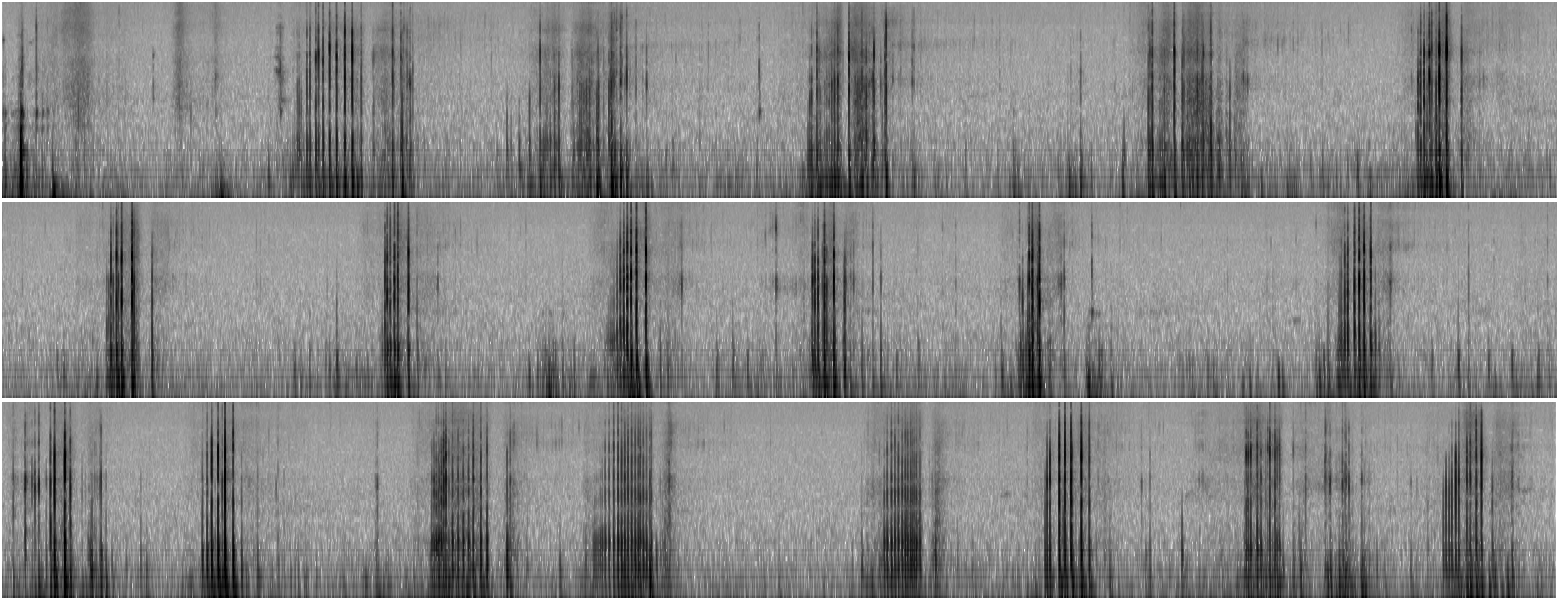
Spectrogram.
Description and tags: Lerenstoel kraakt
Creaking leather, multiple creaks. Made with a leather handbag, but used as foley for a creaking leather chesterfield chair.
creak, creaking, leather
